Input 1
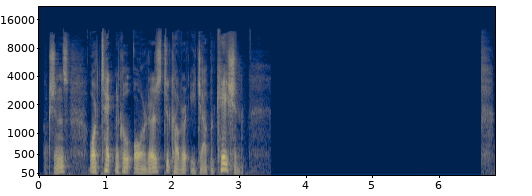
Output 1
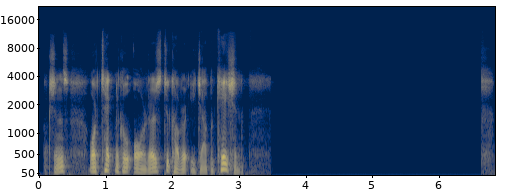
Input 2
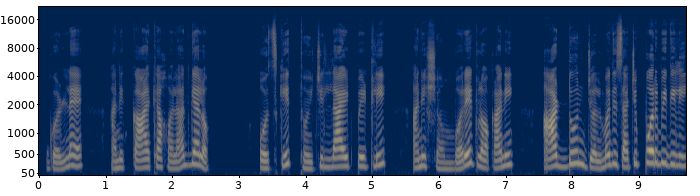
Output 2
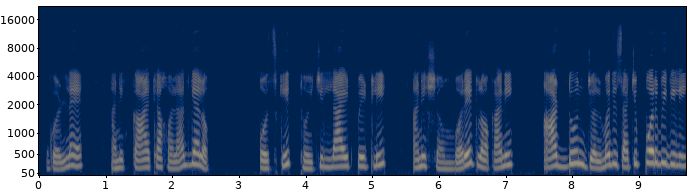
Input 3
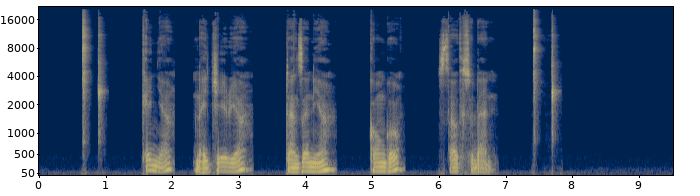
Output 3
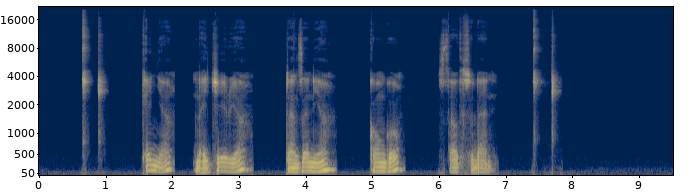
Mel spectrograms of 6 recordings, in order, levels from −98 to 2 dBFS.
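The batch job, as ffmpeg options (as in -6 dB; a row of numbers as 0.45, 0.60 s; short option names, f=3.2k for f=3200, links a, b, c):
-af "firequalizer=gain_entry='entry(330,0);entry(2100,-22);entry(3500,9);entry(5100,-24);entry(7600,-17)':delay=0.05:min_phase=1"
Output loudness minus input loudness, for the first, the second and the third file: -0.5, -3.5, -1.5 LU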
